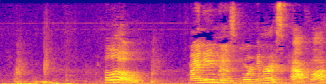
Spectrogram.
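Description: A young woman speaks calmly in a room.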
